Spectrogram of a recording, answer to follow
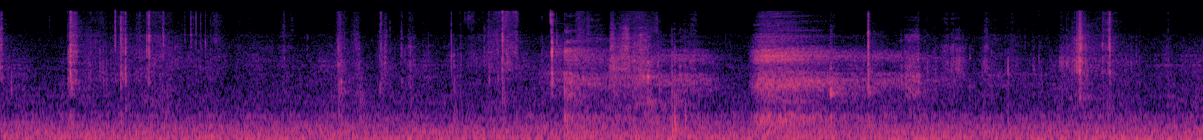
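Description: Faint rustling and scraping of a paper instruction booklet and a cardboard box being handled, with scattered small clicks and a short paper slide about four seconds in.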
